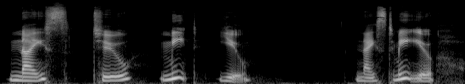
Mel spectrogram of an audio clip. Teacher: when speakers are talking quickly, the T and Y sounds will combine into a ch sound.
